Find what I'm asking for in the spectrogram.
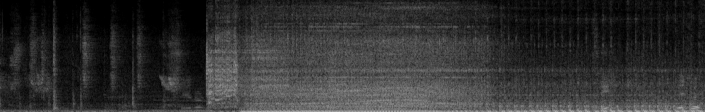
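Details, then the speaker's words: Italika small scooter engine running without its faulty part, with an even steady putter and no knock; the noise that sounded like a connecting-rod (biela) knock turned out not to be the rod and is gone. "quitó el ruido que traía, parecía de biela, ¿verdad? Sí."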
